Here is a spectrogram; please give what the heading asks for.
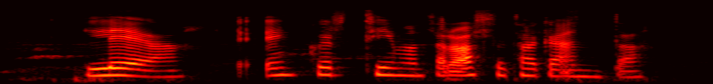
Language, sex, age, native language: Icelandic, female, 12, Icelandic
